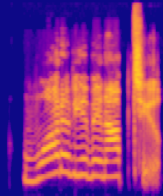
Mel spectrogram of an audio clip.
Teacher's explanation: In most cases, we are going to stress the word what and up. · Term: sentence stress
